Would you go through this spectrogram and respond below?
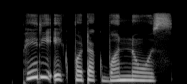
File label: Nepali, basic phrases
